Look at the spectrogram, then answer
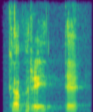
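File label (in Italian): "caprette", dialettale crespinese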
